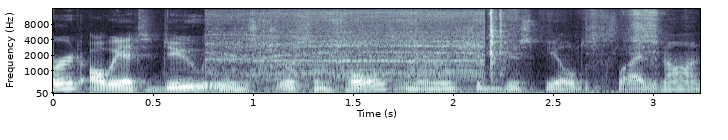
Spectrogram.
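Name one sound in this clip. A drill whirs as it bores into plastic.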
